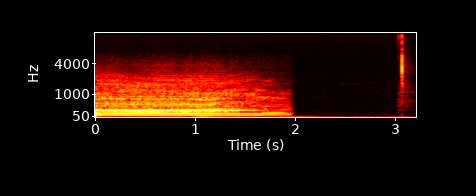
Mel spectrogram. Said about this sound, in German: Aber ist es ein Elch? Also die Option ist nur Elch oder Mensch? Elch oder Mensch? Ich sag Elch. Natürlich richtig. War ja relativ einfach, aber ich fand den Sound sehr interessant, weil krass. Ja. Klingt wie ein Dinosaurier oder so.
